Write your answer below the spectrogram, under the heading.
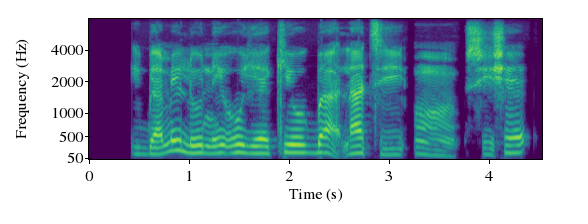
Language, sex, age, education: Yoruba, male, 15-29, tertiary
